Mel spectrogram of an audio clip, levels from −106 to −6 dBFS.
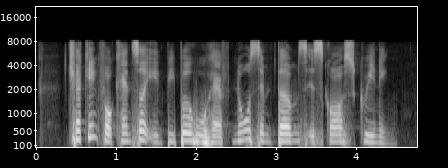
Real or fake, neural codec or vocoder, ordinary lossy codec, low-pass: real; none; none; none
